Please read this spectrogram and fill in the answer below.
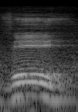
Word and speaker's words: veem: Então você tem veem, vou separar, ó, veem. Quem é a sílaba tônica? O primeiro.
